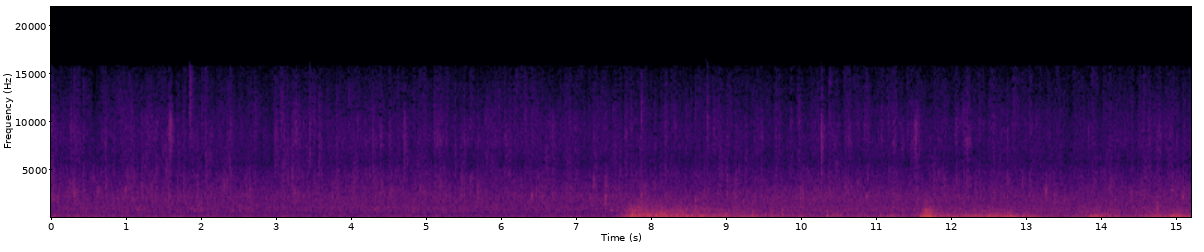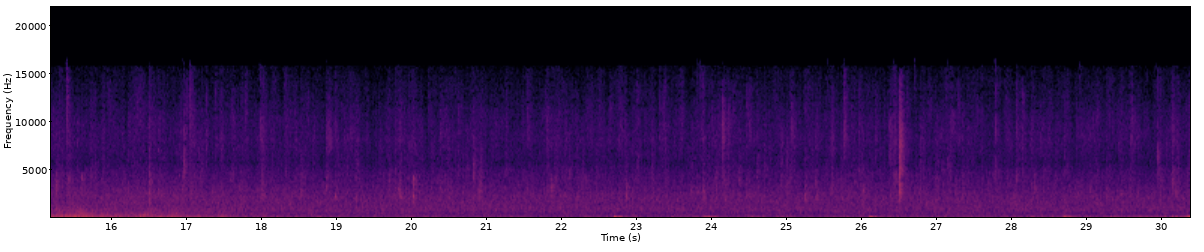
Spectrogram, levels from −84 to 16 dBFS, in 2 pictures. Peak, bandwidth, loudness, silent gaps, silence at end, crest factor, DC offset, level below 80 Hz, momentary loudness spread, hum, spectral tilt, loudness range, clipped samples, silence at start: -12 dBFS; 16 kHz; -41 LUFS; none; 0 s; 30 dB; under 0.1%; -52 dBFS; 6 LU; none; -3.5 dB/octave; 4 LU; under 0.1%; 0 s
